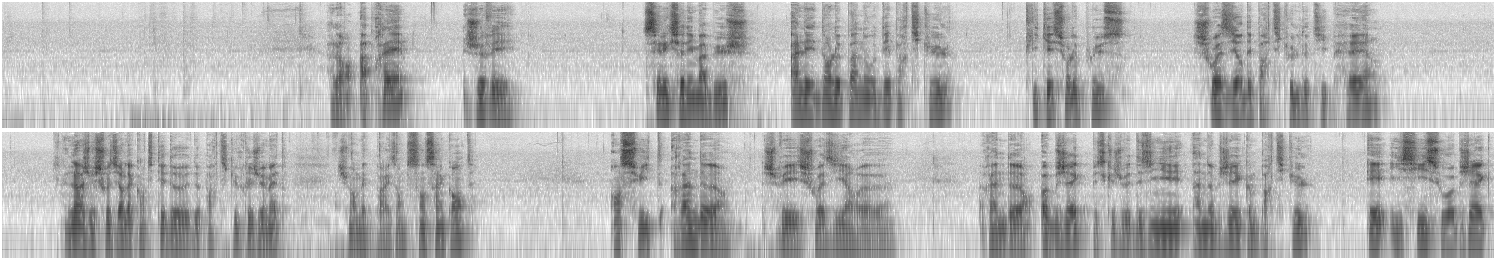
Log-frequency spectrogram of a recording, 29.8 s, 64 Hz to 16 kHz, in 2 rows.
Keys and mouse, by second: 2.6 ctrl+Tab, 5.6-6.5 drag, 7.0-9.2 alt+drag, 10.4-13.5 drag, 17.2-29.8 drag.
